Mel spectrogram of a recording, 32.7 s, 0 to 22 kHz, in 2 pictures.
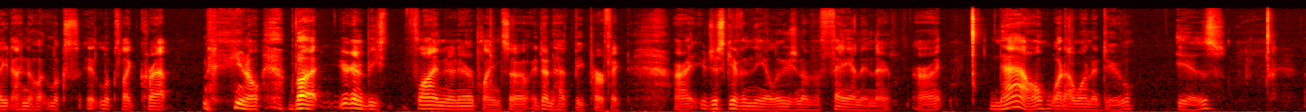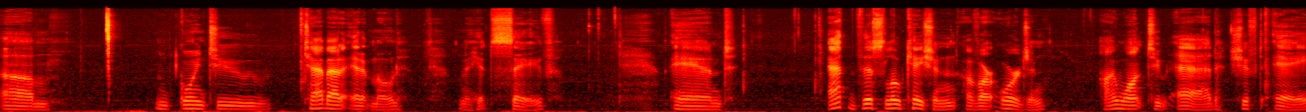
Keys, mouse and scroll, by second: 3.9-5.3 scroll down 4, 5.3-6.7 scroll up 7, 6.7-13.4 middle drag, 20.1 Tab, 22.5-23.8 drag, 25.6-26.5 middle drag, 32.1 shift+a.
